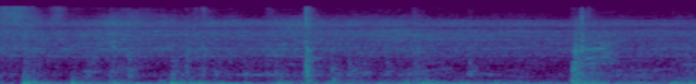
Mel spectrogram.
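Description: Train running on rails: a steady low rumble, with two sharp clanks about two seconds and four seconds in.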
